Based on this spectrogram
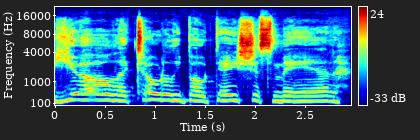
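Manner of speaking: high-pitched beach surfer talk. Asked to do a surfer dude, the speaker answers in a surfer dude voice. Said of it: "Do a surfer dude?".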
